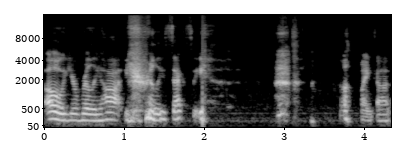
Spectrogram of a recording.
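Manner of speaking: giggling and laughing all the way through. Imagining what she'd say to him, the speaker is laughing. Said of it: "Sorry I'm laughing".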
